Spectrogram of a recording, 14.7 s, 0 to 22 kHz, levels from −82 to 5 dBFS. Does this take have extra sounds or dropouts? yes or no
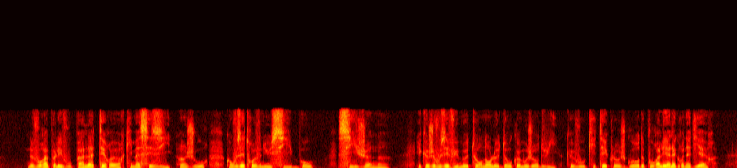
no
